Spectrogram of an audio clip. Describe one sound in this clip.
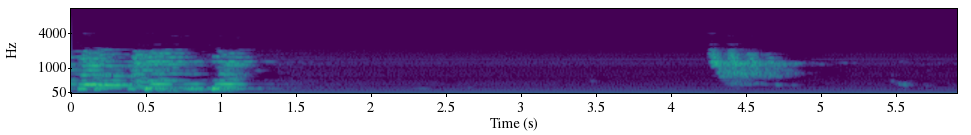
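A video game plays short bursts of sound through a small television speaker.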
